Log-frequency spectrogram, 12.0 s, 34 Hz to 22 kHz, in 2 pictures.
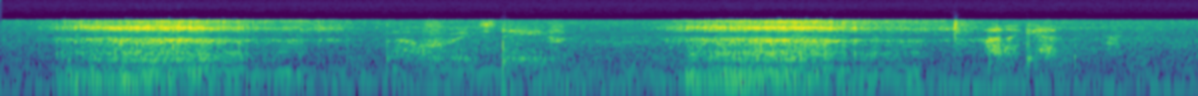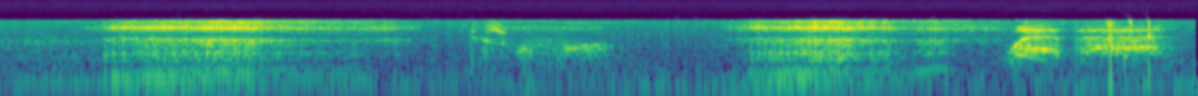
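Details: Person asleep: loud, rough, vibrating snores about every three seconds, roughly 19 a minute, with faint room sounds; snoring in sleep.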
